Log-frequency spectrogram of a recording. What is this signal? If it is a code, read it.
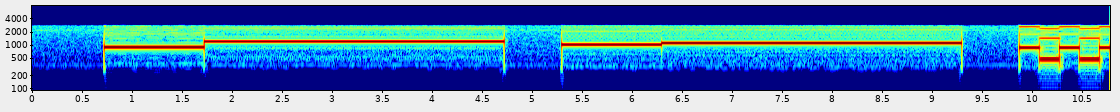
Two-tone page, heard as a one-second tone, then a three-second tone, about 900 then 1220 Hz, about 1040 then 1120 Hz. It is heard from 0.7 to 9.3 s.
